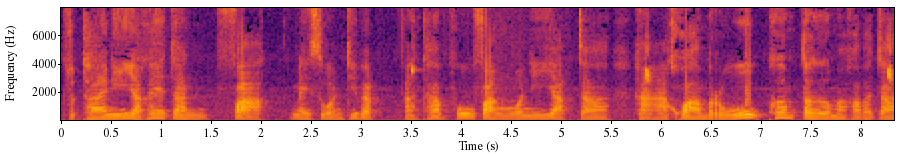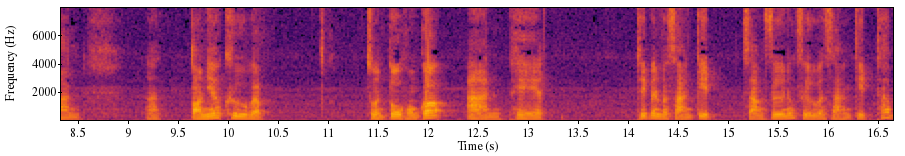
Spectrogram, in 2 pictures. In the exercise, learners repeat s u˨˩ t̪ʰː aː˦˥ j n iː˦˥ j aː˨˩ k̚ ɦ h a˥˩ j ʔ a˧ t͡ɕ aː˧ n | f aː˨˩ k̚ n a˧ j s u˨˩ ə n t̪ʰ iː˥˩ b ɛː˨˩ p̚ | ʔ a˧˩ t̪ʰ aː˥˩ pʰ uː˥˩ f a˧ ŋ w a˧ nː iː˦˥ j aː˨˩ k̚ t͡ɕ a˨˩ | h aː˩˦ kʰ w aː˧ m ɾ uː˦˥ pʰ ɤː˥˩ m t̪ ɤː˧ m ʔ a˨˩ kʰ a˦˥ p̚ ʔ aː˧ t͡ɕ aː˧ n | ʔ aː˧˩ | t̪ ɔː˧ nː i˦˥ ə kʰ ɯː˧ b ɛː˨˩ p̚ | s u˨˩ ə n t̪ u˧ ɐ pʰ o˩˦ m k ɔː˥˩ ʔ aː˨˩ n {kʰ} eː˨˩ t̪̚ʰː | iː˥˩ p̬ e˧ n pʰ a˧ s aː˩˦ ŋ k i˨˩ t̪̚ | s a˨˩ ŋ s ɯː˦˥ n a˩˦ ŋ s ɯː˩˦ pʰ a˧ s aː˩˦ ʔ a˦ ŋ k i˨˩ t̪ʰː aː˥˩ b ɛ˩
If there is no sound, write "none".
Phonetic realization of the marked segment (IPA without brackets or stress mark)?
pʰ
